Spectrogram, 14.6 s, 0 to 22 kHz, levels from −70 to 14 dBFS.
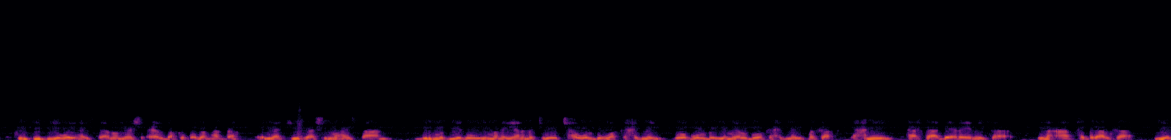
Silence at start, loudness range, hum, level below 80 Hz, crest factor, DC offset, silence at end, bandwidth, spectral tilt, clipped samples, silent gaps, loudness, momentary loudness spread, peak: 0.25 s; 2 LU; none; -52 dBFS; 16 dB; under 0.1%; 0 s; 3.7 kHz; -10.5 dB/octave; under 0.1%; none; -24 LUFS; 8 LU; -8 dBFS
